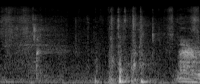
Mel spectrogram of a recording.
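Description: A few dull knocks about a second in as the stuck thin aluminum valve cover of a Nissan SR20 engine is rocked by hand and breaks loose from its old, hardened gasket.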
